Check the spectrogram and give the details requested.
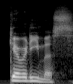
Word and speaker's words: Gerodimos: that is the closest to the Greek way, so that's actually pretty good.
